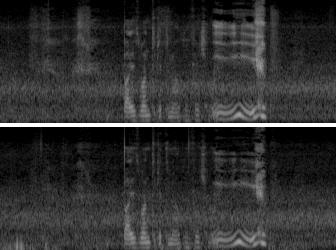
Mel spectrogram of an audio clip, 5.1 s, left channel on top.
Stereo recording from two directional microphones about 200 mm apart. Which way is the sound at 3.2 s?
5° left (ahead or behind).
